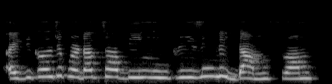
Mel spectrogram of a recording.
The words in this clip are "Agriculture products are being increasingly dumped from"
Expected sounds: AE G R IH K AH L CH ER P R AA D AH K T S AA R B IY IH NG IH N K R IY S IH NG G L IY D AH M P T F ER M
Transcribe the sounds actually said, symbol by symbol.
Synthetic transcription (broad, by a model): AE G R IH K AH L CH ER P R AA D AH K T S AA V B IY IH NG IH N K R IY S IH NG G L IY D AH M F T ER M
